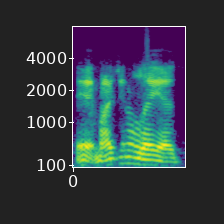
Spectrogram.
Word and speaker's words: marginalia: M-A-R-G-I-N-A-L-I-A. – Marginalia? – Marginalia is how they're saying to pronounce it here.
